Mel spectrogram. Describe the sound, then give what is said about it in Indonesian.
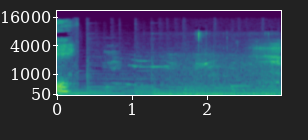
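A young child who has started to babble makes sounds in the background, starting with a loud, bright squeal and then trailing into softer, drawn-out cooing sounds that continue steadily for a few seconds. “Itu suara anakku yang udah mulai suka ngoceh, tapi nggak apa-apa.”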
